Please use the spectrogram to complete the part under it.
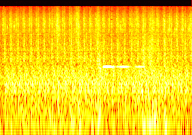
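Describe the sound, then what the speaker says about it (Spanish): Rapid machine gun fire in a video game match, a dense continuous burst of shots filling the whole stretch at steady loudness, with no talking over it. "Parece que hay una ametralladora"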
